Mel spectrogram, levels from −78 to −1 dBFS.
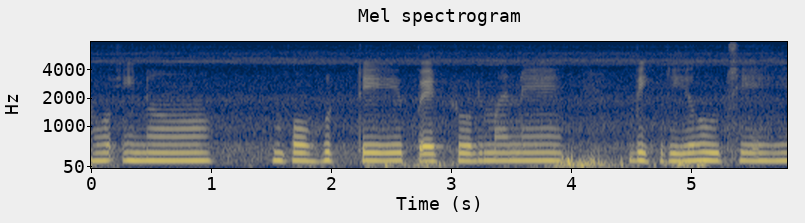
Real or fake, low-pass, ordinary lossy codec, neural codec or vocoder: real; none; none; none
